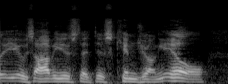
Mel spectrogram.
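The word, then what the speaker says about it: Kim Jong-il: was obvious that this Kim Jong ill uh Accent on the ill used this as a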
